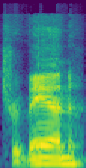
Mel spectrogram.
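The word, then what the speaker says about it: Tràigh Bhàn: classic earn big bottle it is pronounced trevan the BH like in bunahabin it's in Scotts Gaelic it's a v sound um again says here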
